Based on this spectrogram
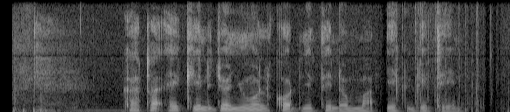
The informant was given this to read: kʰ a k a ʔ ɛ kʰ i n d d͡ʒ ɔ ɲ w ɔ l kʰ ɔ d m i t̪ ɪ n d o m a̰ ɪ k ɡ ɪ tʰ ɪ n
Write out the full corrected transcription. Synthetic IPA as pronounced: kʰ a t a ʔ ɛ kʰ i n d d͡ʒ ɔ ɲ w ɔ l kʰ ɔ d ɲ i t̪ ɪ n d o m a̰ ɪ k ɡ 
